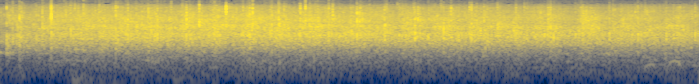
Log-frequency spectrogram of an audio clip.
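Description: An audience claps hands in a steady, dense wash of applause that holds at an even loudness for several seconds, with many overlapping claps blurring into continuous noise.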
